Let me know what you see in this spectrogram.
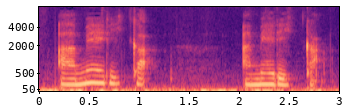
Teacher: America starts low, then moves high, and then continues to be high until the end. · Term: no accents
